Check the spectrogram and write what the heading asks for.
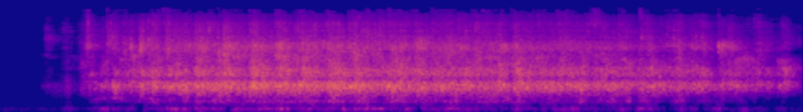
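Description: Audience applauding, starting just under a second in, holding steady, then dying away near the end.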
